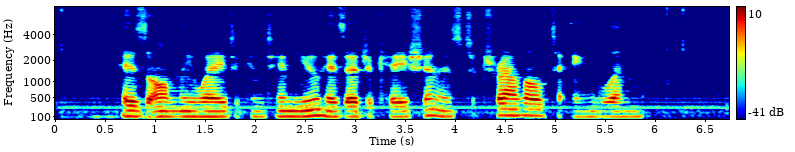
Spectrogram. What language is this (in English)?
English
